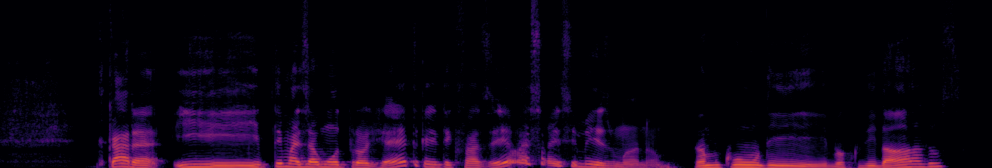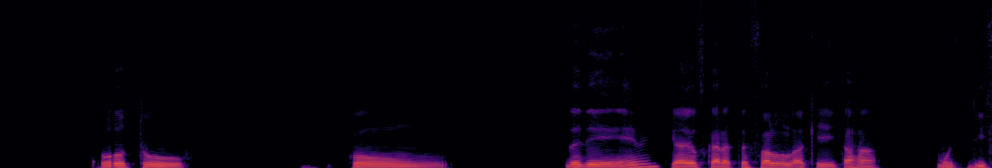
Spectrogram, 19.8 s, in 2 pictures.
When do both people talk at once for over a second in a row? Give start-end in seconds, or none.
none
